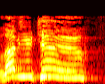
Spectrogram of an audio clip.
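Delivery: very loud, shrill, high, booming yell. Describing how his family answers people calling from the street, retelling a yell back. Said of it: "We yell back".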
